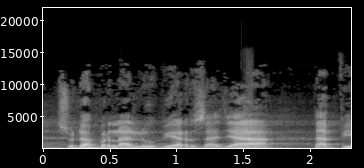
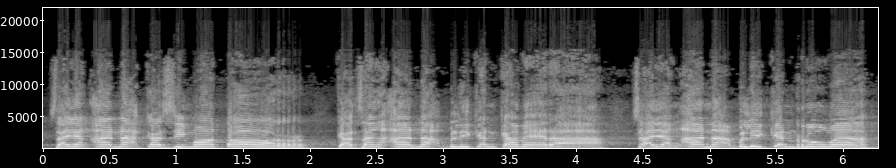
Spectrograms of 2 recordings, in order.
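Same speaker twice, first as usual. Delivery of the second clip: preaching shout; 10 semitones higher, 9 dB louder than usual. Acted. Scolding spoiling parents.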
